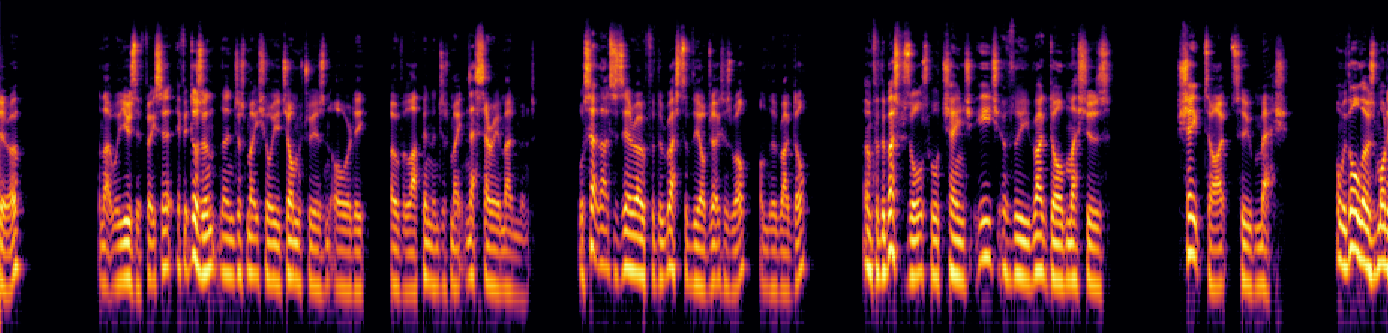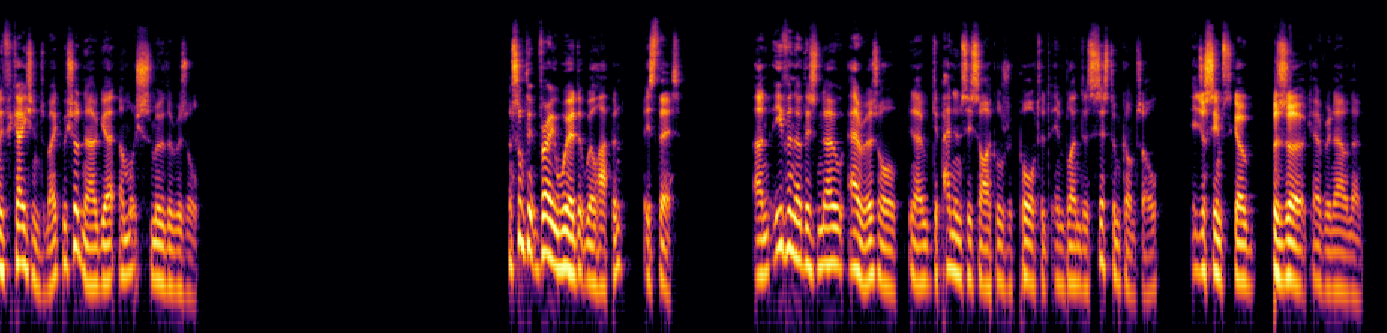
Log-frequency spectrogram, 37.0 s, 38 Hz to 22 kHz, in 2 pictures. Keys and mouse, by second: 0.3 space, 1.4 space, 1.7 shift+Left, 5.3-6.6 right drag, 9.1 alt+click, 15.2-16.8 alt+drag, 19.0 space, 20.9 space, 21.4 shift+Left, 21.7 space, 23.6 space, 23.9 shift+Left, 25.8 shift+Left, 26.2 space, 27.3 space, 27.6 shift+Left, 28.0 space, 28.8 space, 29.1 shift+Left, 35.8 click.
